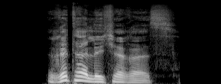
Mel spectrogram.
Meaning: strong/mixed nominative/accusative neuter singular comparative degree of ritterlich
- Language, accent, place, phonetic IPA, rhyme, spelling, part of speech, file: German, Germany, Berlin, [ˈʁɪtɐˌlɪçəʁəs], -ɪtɐlɪçəʁəs, ritterlicheres, adjective, De-ritterlicheres.ogg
